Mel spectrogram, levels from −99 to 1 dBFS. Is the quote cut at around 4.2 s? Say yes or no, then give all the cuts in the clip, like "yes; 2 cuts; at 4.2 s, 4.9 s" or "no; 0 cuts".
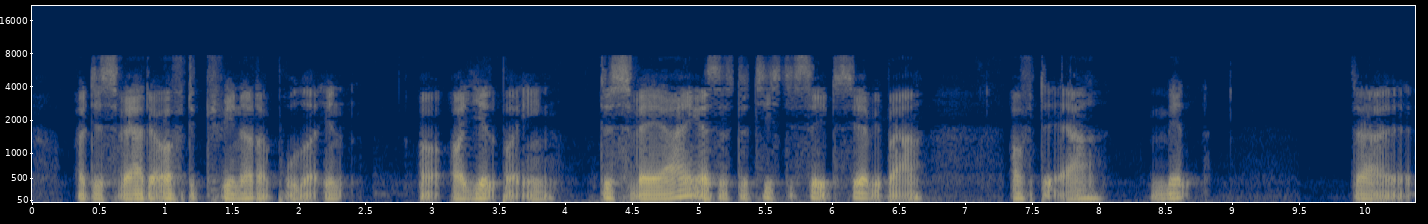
yes; 2 cuts; at 4.2 s, 7.3 s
